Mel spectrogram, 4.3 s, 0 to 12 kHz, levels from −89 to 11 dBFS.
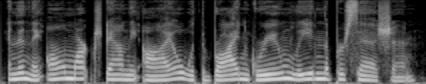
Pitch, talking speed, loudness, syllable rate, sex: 200 Hz, 225 wpm, -14 LUFS, 5.5 syllables/s, female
